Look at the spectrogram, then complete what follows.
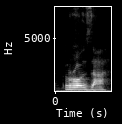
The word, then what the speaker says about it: rosa: navy rosa is pink so contrast rosso and rosa the s's sound different soft sound hard z sound because there's only one s on a is orange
